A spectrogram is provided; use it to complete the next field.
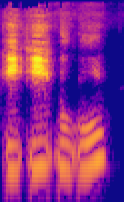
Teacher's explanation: इ ई उ ऊ ये संवृत मतलब तुम्हारा मुंह क्लोज हो रहा है ऐसे तो इ ई उऊ में मुंह क्लोज हो रहा है · अपने मुंह को हम बंद रखेंगे तो संवर्त हो गया। उसमें है तुम्हारे आगे वाले ई ई उ उ, ठीक है, ई ई उ उ, ये संवर्त, मतलब तुम्हारा मुंह क्लोज हो रहा है ऐसे।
